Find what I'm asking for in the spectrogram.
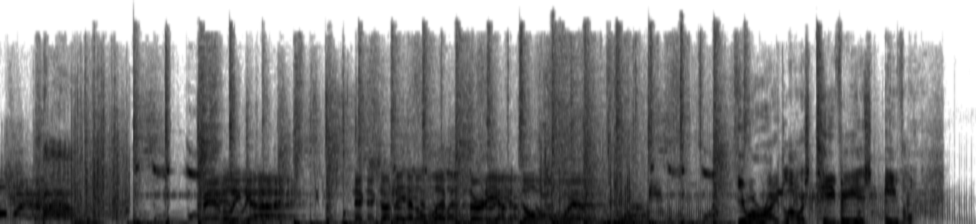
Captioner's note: Brian hollers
